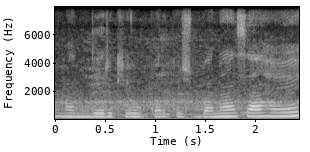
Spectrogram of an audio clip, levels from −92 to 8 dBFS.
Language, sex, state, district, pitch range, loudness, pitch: Hindi, female, Chhattisgarh, Bilaspur, 220-245 Hz, -15 LUFS, 230 Hz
